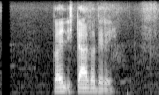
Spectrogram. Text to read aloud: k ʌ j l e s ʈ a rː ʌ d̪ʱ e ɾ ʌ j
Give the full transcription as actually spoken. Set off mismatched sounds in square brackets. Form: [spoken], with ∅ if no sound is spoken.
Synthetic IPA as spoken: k ʌ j l [i] s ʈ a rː ʌ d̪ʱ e ɾ ʌ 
